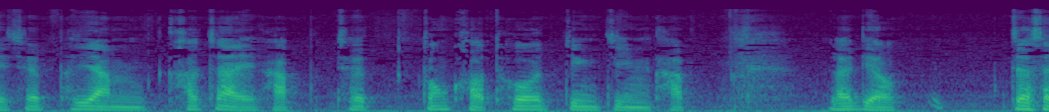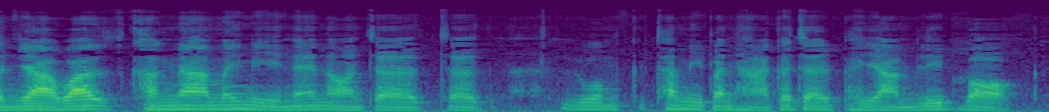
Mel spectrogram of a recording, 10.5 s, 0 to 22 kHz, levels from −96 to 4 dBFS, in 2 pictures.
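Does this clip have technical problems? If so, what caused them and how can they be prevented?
Yes. HE-AAC compression throughout. The treble is rebuilt from lower bands, so s sounds turn gritty and lispy. Nothing sounds above 15.5 kHz. This likely reflects a low bitrate, around 24 kbps. Encode at a higher bitrate, or with plain AAC, to keep the original treble.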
